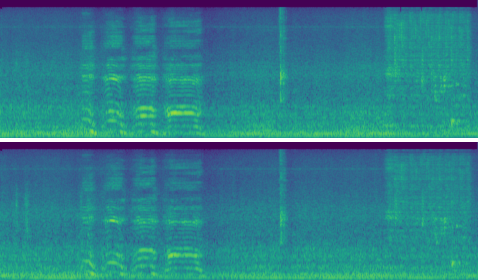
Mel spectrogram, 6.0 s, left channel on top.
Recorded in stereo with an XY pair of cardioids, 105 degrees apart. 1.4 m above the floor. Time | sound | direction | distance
1.0 | laughter | 35° left | 1.5 m
3.5 | a finger snap | 45° left | 1.5 m
4.8 | a running tap | 60° left | 1.1 m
